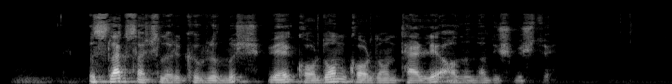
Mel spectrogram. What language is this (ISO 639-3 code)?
tur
